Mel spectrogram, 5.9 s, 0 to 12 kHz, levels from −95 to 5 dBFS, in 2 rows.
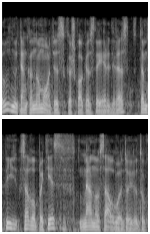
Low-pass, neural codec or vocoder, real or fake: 7.2 kHz; codec, 16 kHz, 4.8 kbps, FACodec; fake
